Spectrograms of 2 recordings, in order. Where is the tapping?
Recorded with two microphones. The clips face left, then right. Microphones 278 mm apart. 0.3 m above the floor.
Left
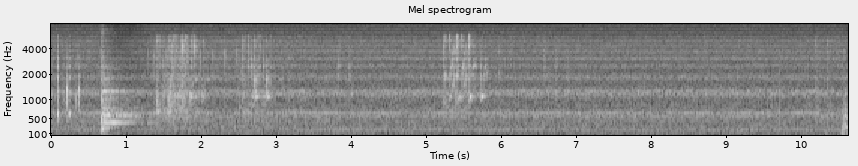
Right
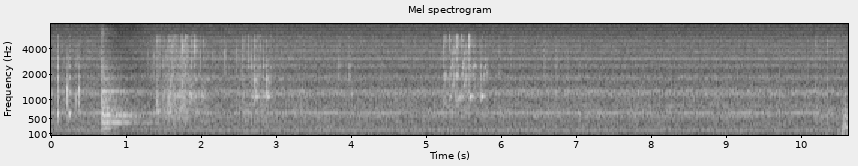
45° left (ahead or behind), 1.2 m.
